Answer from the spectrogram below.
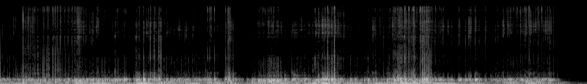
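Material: Metal mesh.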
